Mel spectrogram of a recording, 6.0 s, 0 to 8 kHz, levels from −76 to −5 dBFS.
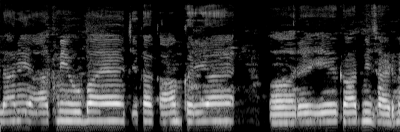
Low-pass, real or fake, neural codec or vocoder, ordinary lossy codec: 7.2 kHz; real; none; none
